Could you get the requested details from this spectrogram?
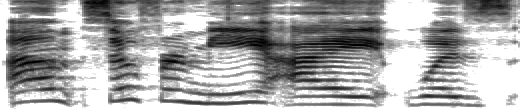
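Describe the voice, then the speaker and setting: A woman in her thirties from the United States, a physician and life coach, answering interview questions in an earnest, reflective way with hesitant pauses. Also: high-pitched, bright, forceful tone.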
